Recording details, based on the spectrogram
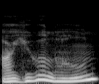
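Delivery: whispered. Narrator reads the mouse speaking to a captive girl, whispered. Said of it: "whispered the mouse".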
